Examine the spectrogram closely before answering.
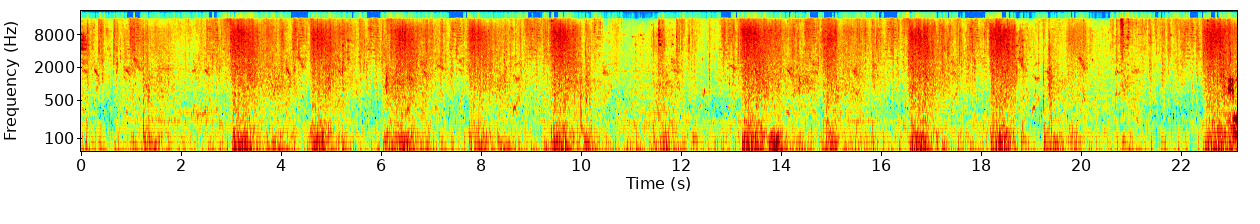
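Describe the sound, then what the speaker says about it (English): Rapid Fire ability shots crack in quick irregular bursts in a video game, sharp repeated pops over a busy mechanical background with a voice talking intermittently. "this is definitely Rapid Fire"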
